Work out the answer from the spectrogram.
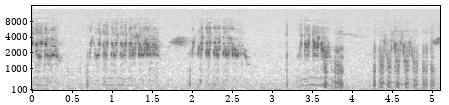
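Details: Estonian black storks at their nest on 30 May 2019 around 15:28 while changing over and feeding; series of scratchy, buzzing pulsed calls repeating roughly once a second, with a few brief thinner squeaks between bursts.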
